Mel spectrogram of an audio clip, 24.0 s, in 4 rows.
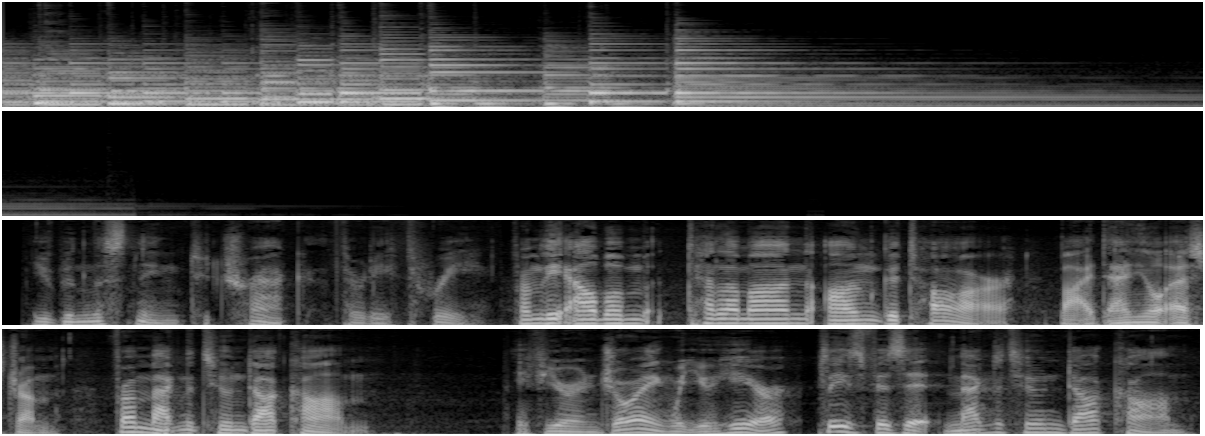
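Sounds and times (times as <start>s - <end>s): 
andante guitar: 0.0s - 6.8s
person speaking: 12.1s - 20.0s, 20.6s - 24.0s.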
